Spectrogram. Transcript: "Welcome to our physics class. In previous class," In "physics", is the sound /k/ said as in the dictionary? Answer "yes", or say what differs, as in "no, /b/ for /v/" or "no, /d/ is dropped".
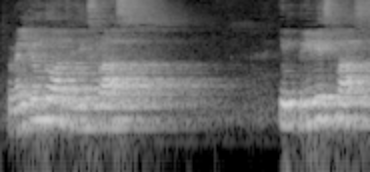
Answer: no, /k/ is dropped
